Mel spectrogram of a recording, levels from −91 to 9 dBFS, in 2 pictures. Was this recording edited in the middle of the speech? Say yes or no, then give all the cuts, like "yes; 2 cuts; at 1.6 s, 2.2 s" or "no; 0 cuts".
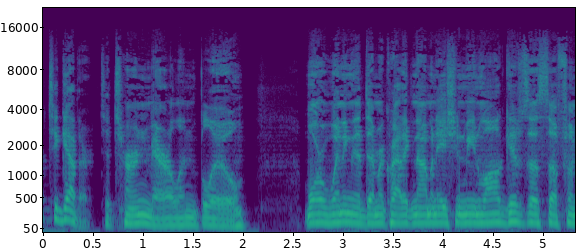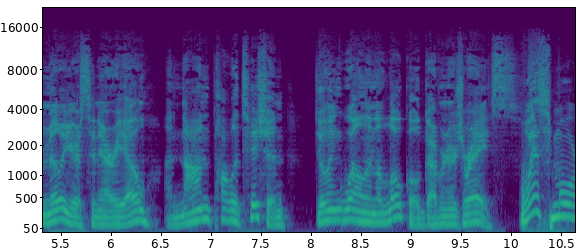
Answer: no; 0 cuts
